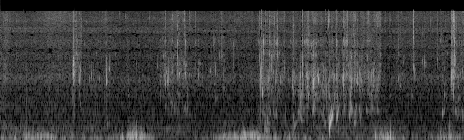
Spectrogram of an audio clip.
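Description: Water splashing and sloshing as a tilapia is rinsed by hand in shallow pond water, the splashes thickest past the middle, with intermittent low rumbling underneath.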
